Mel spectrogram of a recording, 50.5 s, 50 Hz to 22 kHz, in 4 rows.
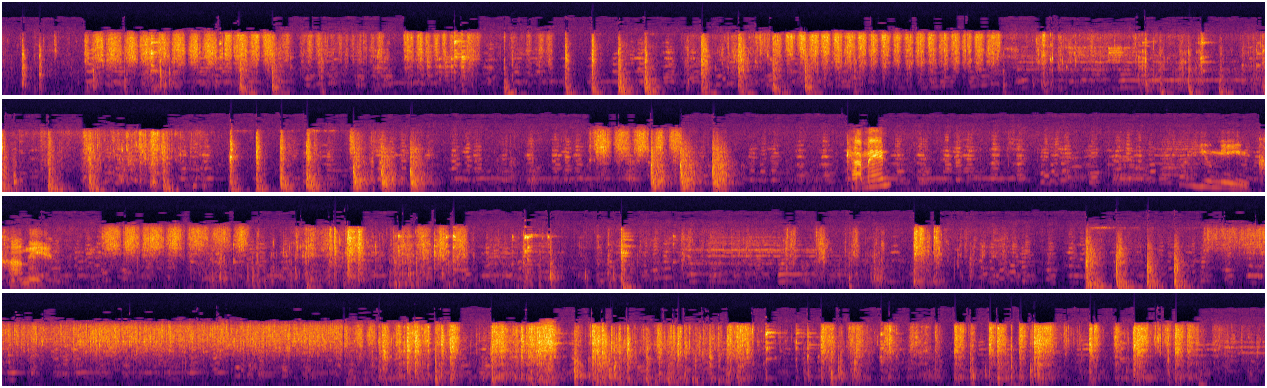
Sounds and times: Music: 0.0 - 50.5
Speech: 21.1 - 21.6, 24.4 - 25.9.

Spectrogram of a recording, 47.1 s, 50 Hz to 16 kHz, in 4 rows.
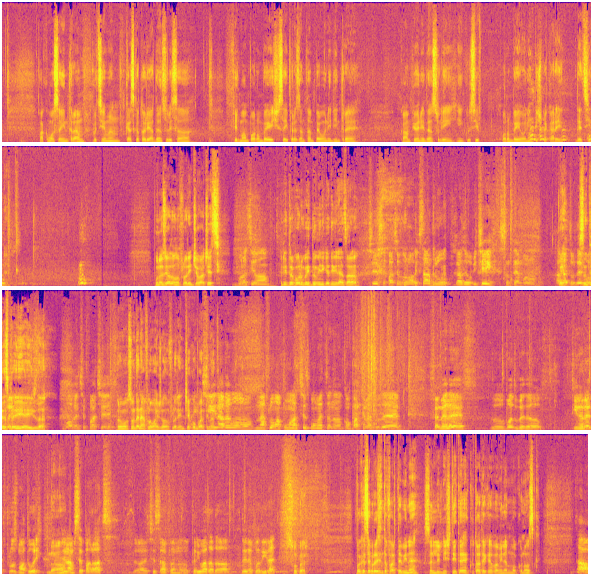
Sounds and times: Speech: 0.8 - 3.9, 4.6 - 7.2, 8.0 - 12.0, 14.8 - 31.6, 32.2 - 34.4, 35.0 - 41.5, 42.4 - 46.1, 46.8 - 47.0.

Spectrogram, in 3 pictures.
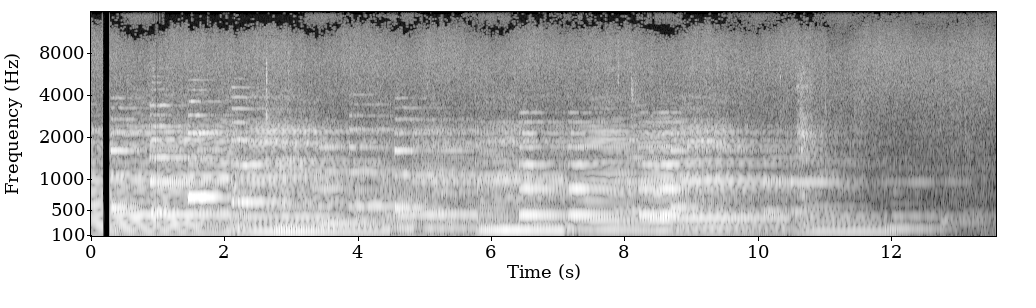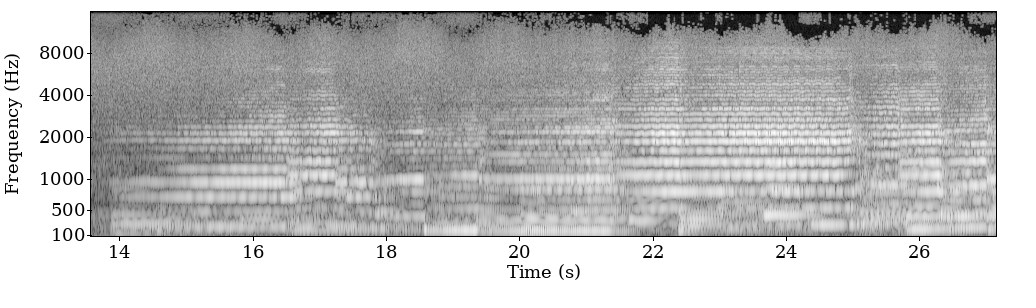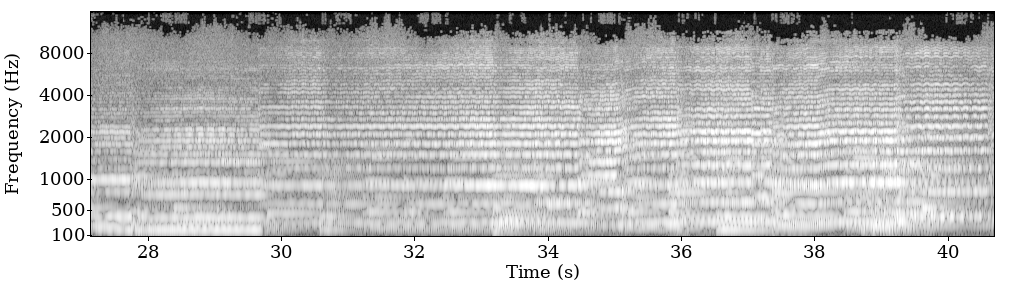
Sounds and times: Cello: 0.0 - 40.6.

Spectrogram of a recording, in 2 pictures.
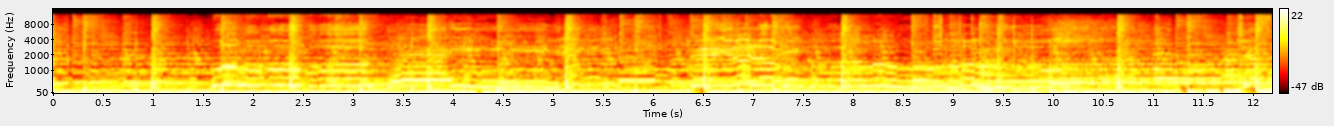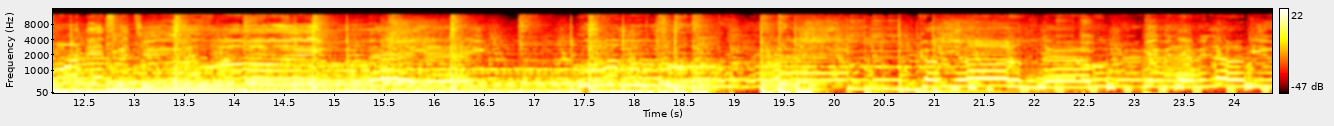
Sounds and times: Independent music: 0.0 - 24.3.

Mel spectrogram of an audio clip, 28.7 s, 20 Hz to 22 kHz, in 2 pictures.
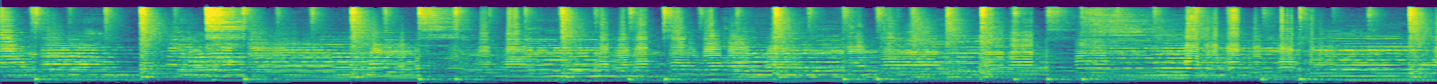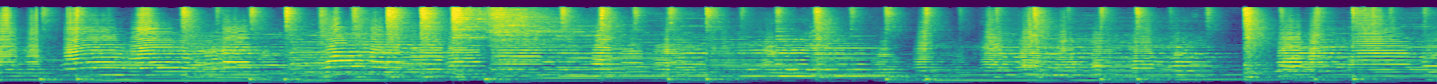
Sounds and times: Orchestra: 0.0 - 28.7.

